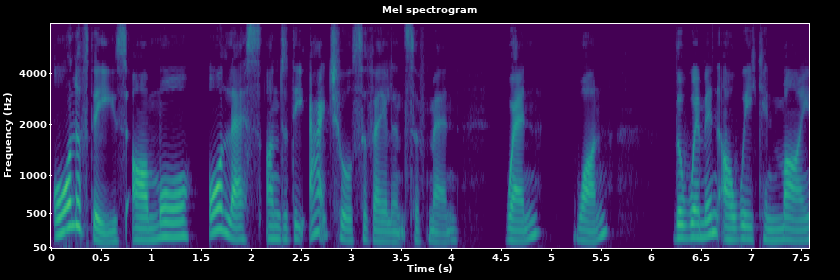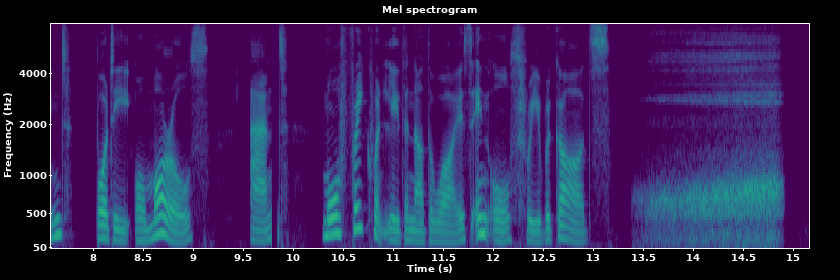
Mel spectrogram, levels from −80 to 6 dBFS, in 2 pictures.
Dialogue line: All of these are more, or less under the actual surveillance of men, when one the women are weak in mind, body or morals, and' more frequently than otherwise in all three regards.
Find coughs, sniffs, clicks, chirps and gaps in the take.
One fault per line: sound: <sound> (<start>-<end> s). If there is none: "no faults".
sound: dropout (9.8-9.8 s)
sound: breath (13.4-14.9 s)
